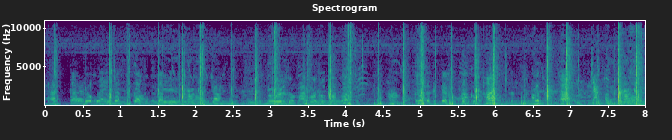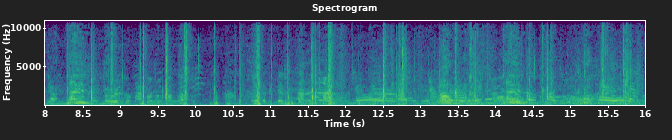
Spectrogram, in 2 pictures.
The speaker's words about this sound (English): Two rows of indigenous people sit on the ground facing each other, chanting and clapping their hands and bare thighs.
